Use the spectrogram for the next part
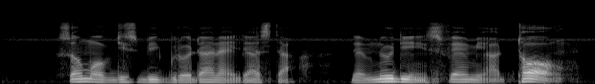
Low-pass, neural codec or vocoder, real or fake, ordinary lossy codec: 7.2 kHz; none; real; none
